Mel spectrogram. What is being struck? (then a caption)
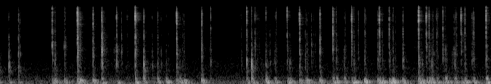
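Laptop keyboard, plastic keys. Continuous typing on a MacBook Pro keyboard, its black plastic keys set in an aluminum laptop body, struck with long stiletto acrylic nails and fingertips. The result is a rapid stream of short, dry clicks and taps, each with a bright, high tick from the nails over a soft low thud from the keys, with brief pauses between bursts.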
